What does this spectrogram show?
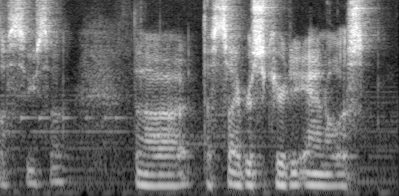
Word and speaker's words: CISA: do you say it sisa not sisa cisa the the cyber security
